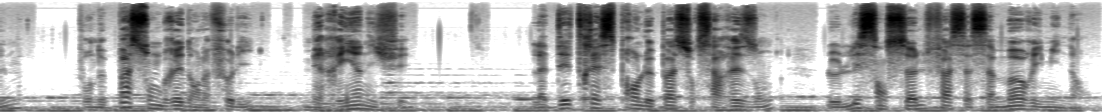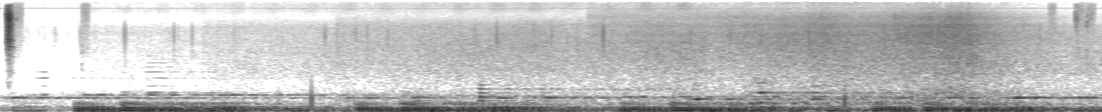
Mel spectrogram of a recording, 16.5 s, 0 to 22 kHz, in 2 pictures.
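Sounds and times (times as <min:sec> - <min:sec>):
speech: 0:00.6 - 0:03.2, 0:04.0 - 0:08.4
deep rumbling of water rising in a pond: 0:08.8 - 0:16.5.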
